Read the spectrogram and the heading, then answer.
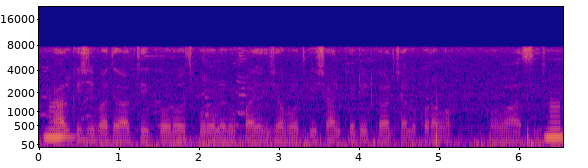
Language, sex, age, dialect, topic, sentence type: Bengali, male, 18-24, Rajbangshi, agriculture, statement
